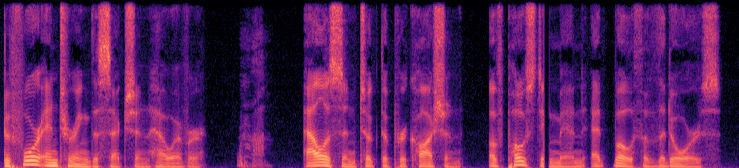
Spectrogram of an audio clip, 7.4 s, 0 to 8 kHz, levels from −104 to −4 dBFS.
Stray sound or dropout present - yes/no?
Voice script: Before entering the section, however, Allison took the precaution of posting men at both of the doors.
yes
